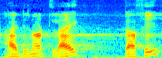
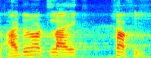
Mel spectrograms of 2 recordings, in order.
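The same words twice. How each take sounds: First: Said in the usual way. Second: Very slow, each word spaced out for the class; slow dictation. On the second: Shown as a demonstration. Teacher reading a sentence slowly for students to copy. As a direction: read it out slowly so students can follow.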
